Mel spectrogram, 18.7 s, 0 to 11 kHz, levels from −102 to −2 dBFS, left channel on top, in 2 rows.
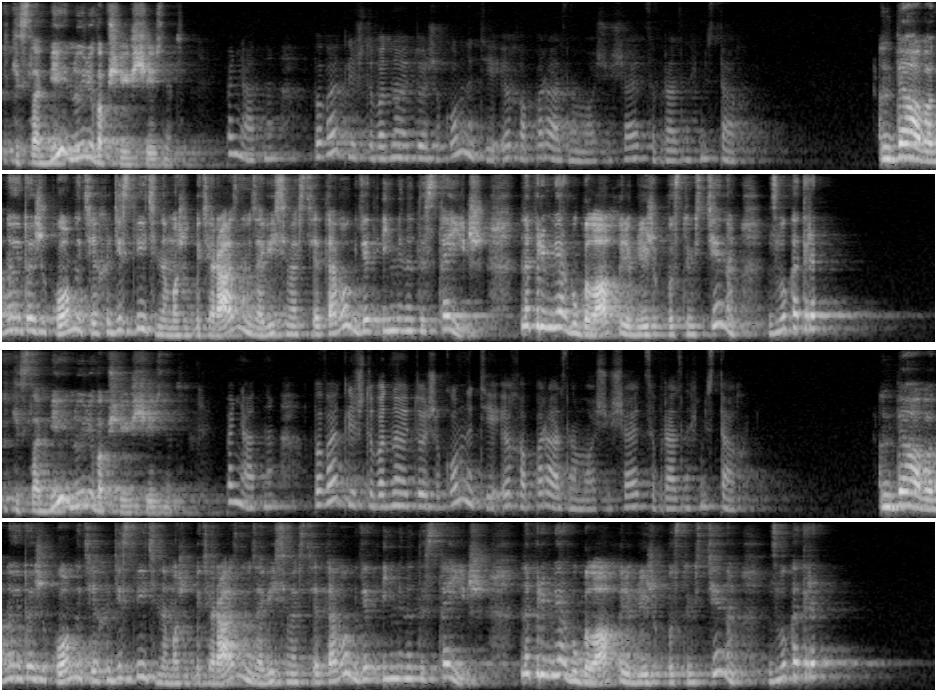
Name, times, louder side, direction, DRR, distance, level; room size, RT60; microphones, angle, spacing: voice 1, 0.0-1.7 8.8-17.5, left 3 dB, 50° left, 12 dB, 1.2 m, -27 dB
voice 2, 2.2-7.4, right 3 dB, 50° right, 12 dB, 1.2 m, -39 dB
23.0 x 17.5 x 7.3 m, 1.4 s
head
